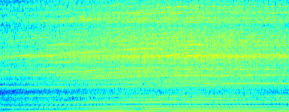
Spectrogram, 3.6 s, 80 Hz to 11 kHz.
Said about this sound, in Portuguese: O som que ouvimos agora é o do rotor de uma centrifugadora Sigma a girar a 15 mil rotações por minuto, ou 16 mil Gs, Significa que a força centrífuga que está a ser aplicada aqui, mesmo à nossa frente, é 16 mil vezes maior que a força gravitacional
